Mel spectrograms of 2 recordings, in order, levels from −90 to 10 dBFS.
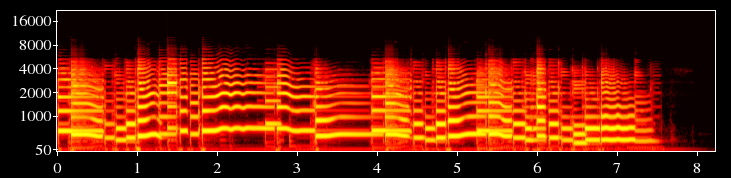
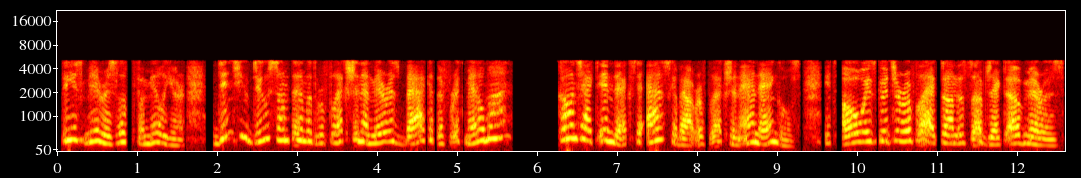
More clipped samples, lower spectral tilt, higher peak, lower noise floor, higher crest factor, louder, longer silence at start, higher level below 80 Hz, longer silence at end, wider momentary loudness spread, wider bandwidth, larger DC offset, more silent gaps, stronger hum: neither; about the same, -5 dB/octave vs -4 dB/octave; about the same, 0 dBFS vs 0 dBFS; second, -65 dBFS vs under -90 dBFS; about the same, 14 dB vs 14 dB; about the same, -14 LUFS vs -14 LUFS; about the same, 0 s vs 0.05 s; first, -44 dBFS vs -60 dBFS; first, 0.7 s vs 0.05 s; second, 6 LU vs 9 LU; first, 7 kHz vs 5.4 kHz; neither; second, none vs 1.87-1.93 s, 5.70-6.23 s; neither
